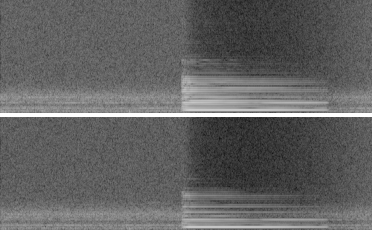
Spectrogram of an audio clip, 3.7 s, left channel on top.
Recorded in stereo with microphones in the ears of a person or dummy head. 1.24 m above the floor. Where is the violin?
45° left (ahead or behind).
